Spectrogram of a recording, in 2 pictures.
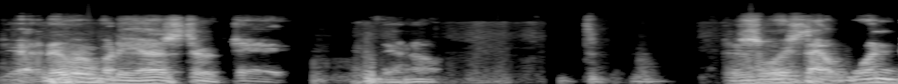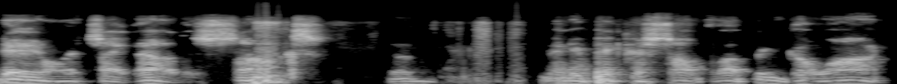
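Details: Adult man, a laryngectomee, who regained speech after a learning curve of some weeks and began talking about a month before starting his podcast; alaryngeal speech after laryngectomy.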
